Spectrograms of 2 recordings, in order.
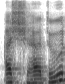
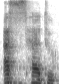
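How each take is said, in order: First: The first consonant is an sh sound. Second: The first consonant is a plain s sound. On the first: The speaker calls it right. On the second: The speaker calls it wrong.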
